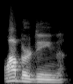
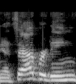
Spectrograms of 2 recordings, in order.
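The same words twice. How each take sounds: First: Aberdeen with ah as in father, lower; the mispronounced Aberdeen, ah vowel; old wrong Aberdeen. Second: AB-er-deen like apple; teacher's model of Aberdeen; correct Aberdeen. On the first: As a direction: Aberdeen said AH-ber-deen. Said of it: "I always wanted to call it". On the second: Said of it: "Ab-, Aberdeen". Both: Shown as a demonstration.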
